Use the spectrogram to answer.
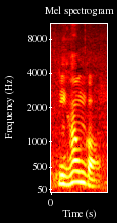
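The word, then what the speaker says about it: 日本語: This word right here, this word right here, and this word right here are all pronounced Nihongo.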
